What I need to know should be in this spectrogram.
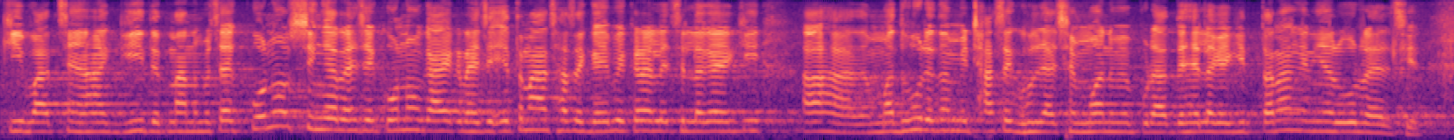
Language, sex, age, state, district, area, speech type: Maithili, male, 30-45, Bihar, Purnia, urban, spontaneous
